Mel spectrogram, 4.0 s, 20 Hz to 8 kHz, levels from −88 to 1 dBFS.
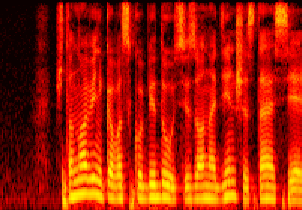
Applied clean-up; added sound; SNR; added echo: none; none; none; none.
